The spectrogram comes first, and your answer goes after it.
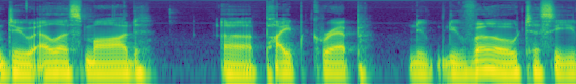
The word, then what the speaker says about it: Nouveau: No. Nouveau is how you say that.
